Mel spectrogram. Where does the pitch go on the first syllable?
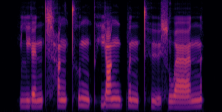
rising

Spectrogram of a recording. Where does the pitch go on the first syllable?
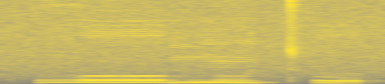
low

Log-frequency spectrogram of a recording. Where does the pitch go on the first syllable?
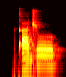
low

